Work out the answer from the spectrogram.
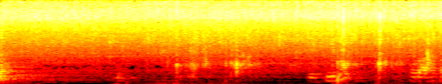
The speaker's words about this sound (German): lassen die Margarine schmelzen. Und, und dann die Zwiebeln einfach in den Topf.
